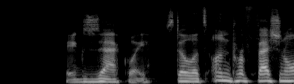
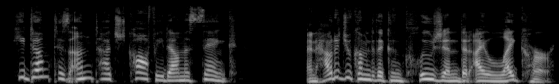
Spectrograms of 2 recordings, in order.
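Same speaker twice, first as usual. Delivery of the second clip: usual speaking voice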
